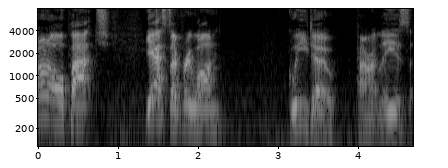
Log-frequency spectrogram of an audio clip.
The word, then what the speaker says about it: Guido: Guido, apparently, is how it's pronounced.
